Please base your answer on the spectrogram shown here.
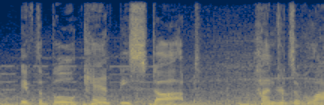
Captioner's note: voiceover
